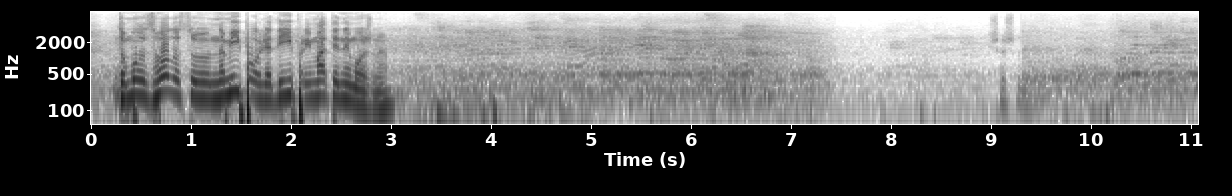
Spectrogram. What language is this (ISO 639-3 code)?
ukr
